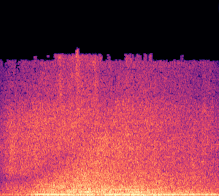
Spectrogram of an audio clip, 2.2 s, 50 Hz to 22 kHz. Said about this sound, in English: On an industrial street in the city of Riverside, delivery trucks rumble past a small wooden building the Trujillo adobe, built over 150 years ago in 1862.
